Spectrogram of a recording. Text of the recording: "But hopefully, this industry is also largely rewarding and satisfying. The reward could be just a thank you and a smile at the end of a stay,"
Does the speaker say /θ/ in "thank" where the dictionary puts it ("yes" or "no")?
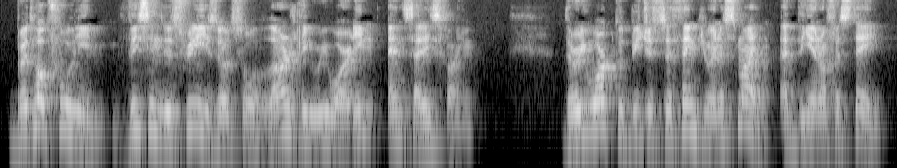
yes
